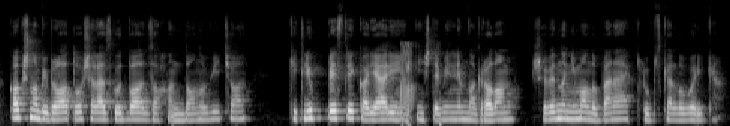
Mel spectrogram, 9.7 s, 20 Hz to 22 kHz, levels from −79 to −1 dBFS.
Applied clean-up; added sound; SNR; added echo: neural mask model RNNoise.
